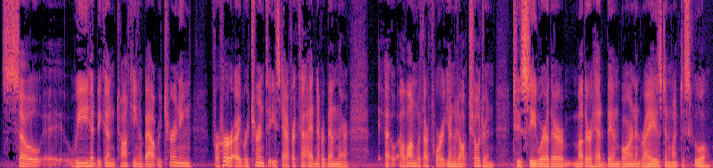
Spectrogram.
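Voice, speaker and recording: A middle-aged man who teaches ethics, answering interview questions in a thoughtful, deliberate way with many pauses. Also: on the low side, level tone, a bit bright, a little hiss or hum.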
